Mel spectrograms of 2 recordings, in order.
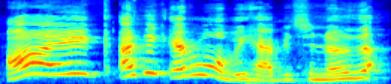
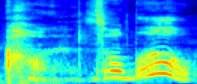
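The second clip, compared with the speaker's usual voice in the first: whisper; 5 dB quieter, slower than usual. Real, not acted. Disappointed whisper at low roll.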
